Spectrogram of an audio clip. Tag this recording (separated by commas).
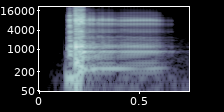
home sounds, silverware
